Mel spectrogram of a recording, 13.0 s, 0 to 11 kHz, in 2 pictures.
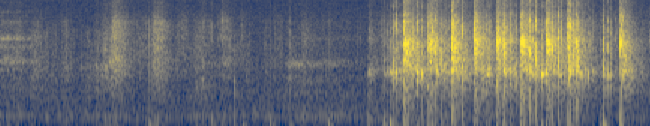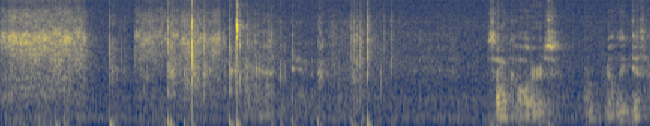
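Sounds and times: spray can hissing: 3.9 - 9.0.

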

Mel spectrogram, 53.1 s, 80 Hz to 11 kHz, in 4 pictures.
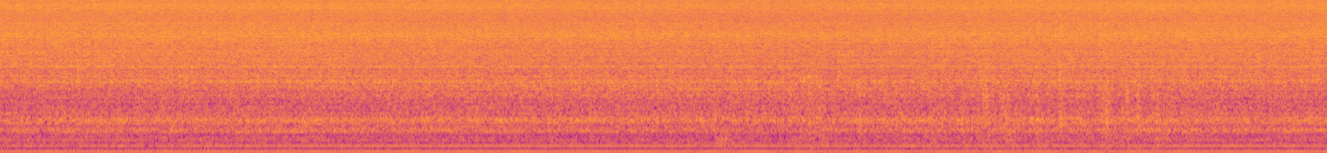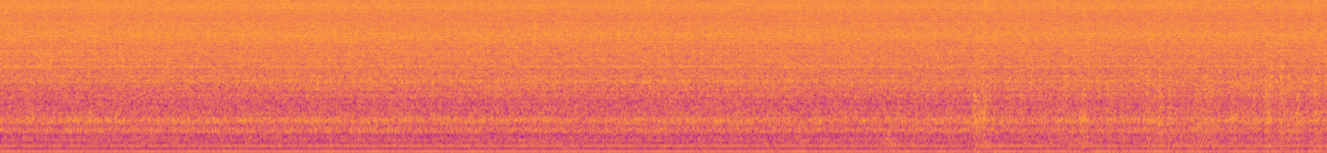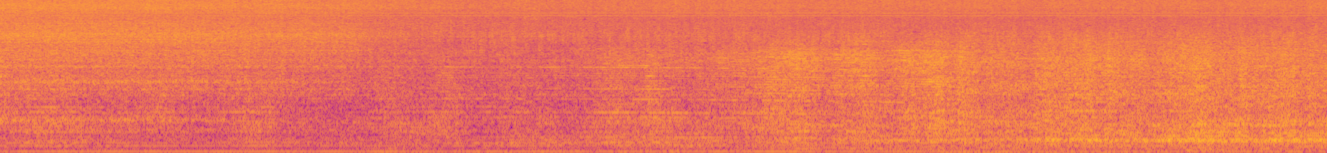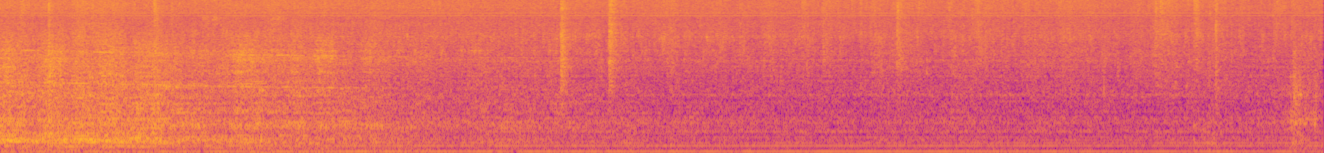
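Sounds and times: washing machine drum humming: 0.0 - 53.0
water swishing and clothes tumbling: 47.3 - 53.0.

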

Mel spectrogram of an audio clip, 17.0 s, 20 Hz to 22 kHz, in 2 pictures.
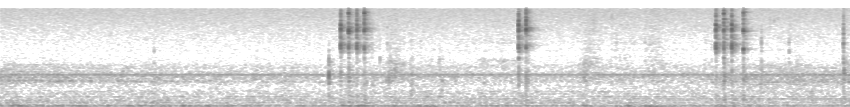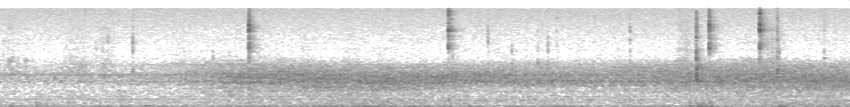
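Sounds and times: low steady hum: 0.0 - 17.0
computer mouse clicks: 3.2 - 4.1, 5.1 - 5.4, 7.1 - 8.8, 10.9 - 11.2, 12.9 - 16.9.

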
